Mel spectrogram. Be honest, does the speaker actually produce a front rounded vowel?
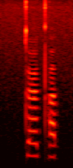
yes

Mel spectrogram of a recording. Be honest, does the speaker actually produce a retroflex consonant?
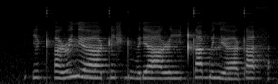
yes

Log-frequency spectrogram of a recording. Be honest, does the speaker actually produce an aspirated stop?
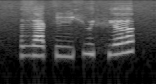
no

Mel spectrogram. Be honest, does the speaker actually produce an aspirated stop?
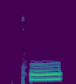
yes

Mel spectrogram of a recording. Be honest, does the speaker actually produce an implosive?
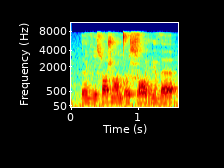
no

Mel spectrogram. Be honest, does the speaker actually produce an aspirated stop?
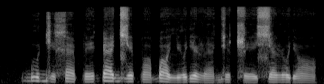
no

